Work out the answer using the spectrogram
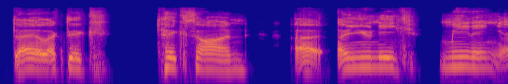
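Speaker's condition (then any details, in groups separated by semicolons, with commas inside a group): Cerebral palsy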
